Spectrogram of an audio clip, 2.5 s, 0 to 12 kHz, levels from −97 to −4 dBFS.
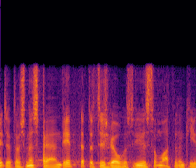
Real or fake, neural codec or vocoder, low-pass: fake; codec, 16 kHz, 0.5 kbps, X-Codec, HuBERT features, trained on general audio; 7.2 kHz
